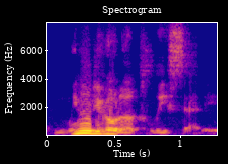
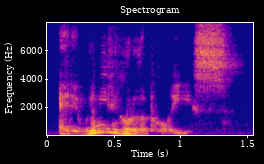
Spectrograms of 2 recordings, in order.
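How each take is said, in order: First: It sounds lukewarm, with low stakes. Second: It sounds urgent, with high stakes.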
